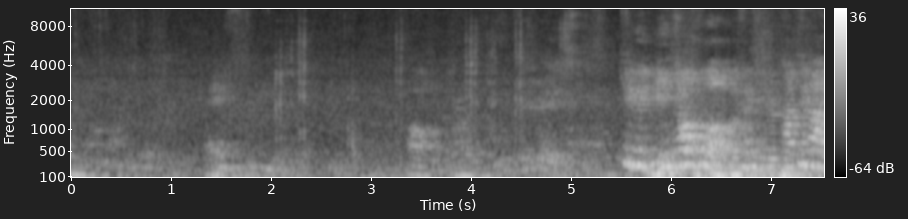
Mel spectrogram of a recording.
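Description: A man speaks through a microphone in a room with some echo.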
